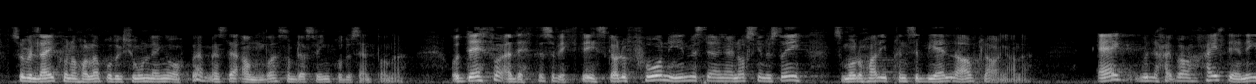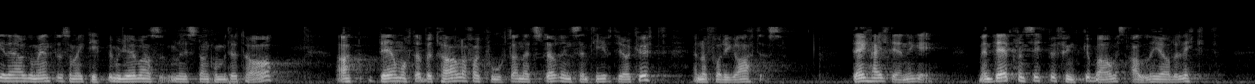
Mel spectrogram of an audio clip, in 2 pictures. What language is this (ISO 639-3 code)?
nob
